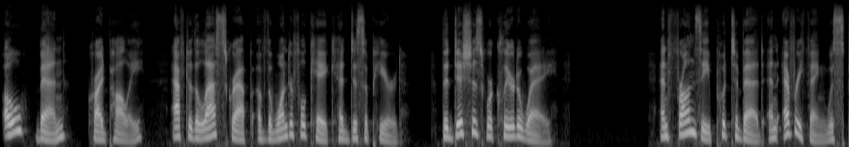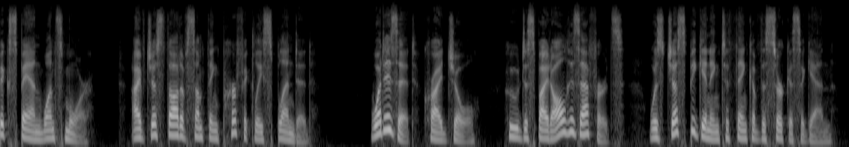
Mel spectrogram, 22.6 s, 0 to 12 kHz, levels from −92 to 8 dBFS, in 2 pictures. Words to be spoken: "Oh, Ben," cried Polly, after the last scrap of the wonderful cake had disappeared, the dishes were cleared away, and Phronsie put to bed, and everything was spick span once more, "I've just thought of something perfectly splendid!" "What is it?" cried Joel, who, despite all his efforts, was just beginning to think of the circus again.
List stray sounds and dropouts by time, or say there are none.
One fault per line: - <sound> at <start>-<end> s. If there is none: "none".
none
